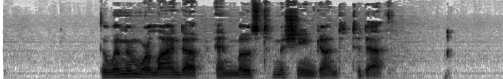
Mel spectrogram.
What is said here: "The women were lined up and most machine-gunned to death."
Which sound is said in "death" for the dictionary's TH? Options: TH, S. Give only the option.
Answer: TH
